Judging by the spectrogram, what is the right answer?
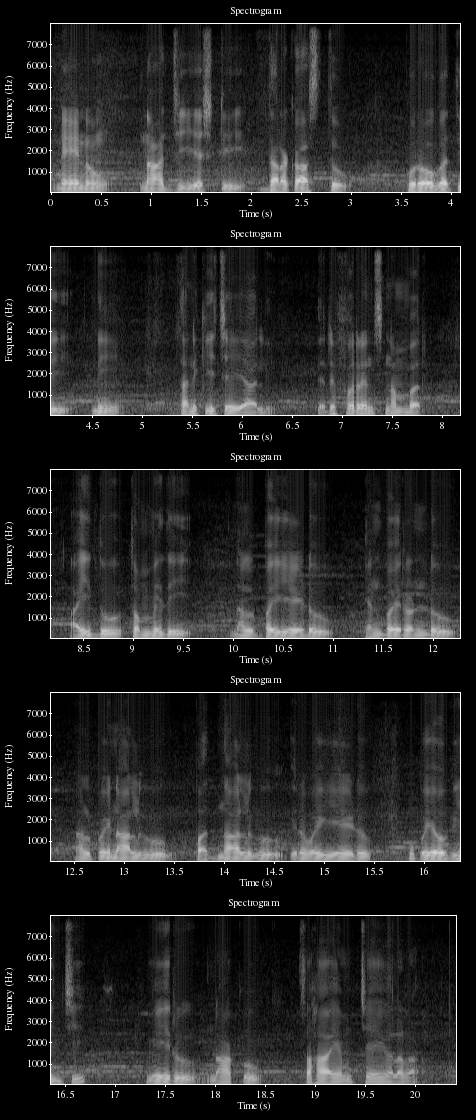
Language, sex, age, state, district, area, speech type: Telugu, male, 30-45, Andhra Pradesh, Bapatla, urban, read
